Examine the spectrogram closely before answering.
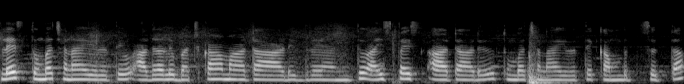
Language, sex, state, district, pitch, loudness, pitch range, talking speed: Kannada, female, Karnataka, Bellary, 220 Hz, -18 LUFS, 210-240 Hz, 140 wpm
